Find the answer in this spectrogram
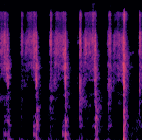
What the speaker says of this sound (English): Last shuffle.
